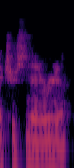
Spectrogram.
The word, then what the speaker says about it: Tristan Enaruna: Am I pronouncing that correctly? Yeah, Tristan Enaruna.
